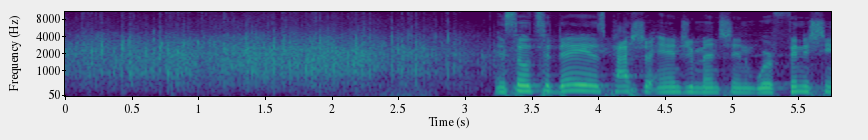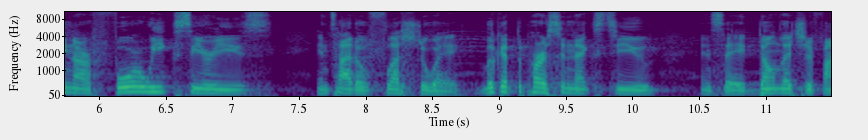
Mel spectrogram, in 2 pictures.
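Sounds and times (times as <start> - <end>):
crowd applauding: 0.0 - 3.5
speech: 3.2 - 11.4.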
